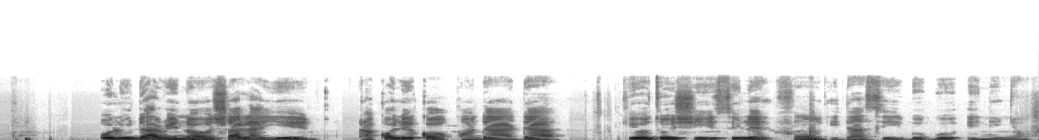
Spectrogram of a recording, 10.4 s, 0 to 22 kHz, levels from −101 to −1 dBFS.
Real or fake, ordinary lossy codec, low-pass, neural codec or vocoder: real; none; 9.9 kHz; none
